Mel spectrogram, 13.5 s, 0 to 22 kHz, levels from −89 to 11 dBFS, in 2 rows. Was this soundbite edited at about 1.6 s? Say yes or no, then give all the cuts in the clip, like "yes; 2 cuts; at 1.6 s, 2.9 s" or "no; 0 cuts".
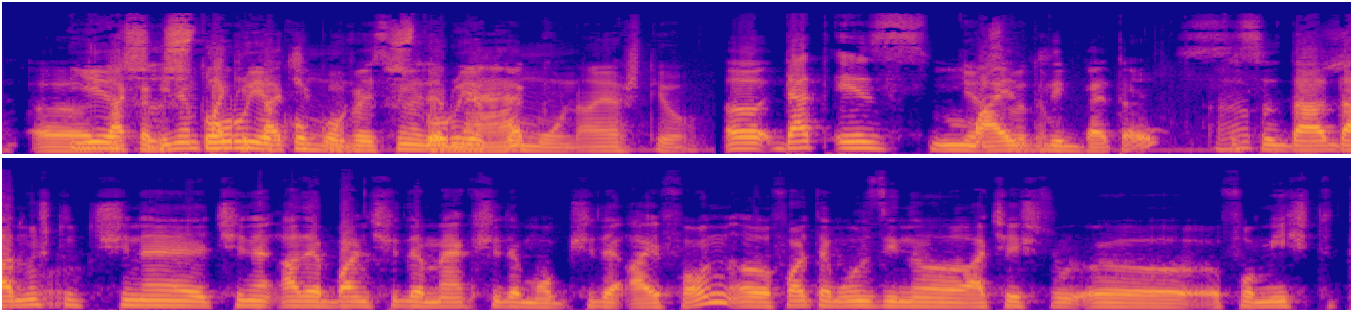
no; 0 cuts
